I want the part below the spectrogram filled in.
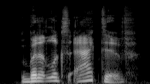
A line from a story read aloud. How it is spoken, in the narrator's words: said in a perplexed tone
